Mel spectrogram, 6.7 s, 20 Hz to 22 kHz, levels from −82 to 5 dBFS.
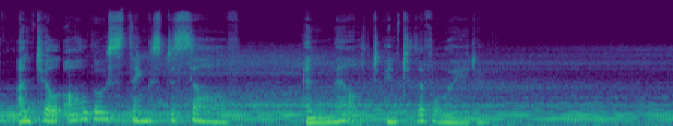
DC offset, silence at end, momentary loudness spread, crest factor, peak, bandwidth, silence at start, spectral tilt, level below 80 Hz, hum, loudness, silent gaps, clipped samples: under 0.1%; 0 s; 12 LU; 20 dB; -6 dBFS; 16 kHz; 0 s; -5.5 dB/octave; -44 dBFS; none; -26 LUFS; none; under 0.1%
